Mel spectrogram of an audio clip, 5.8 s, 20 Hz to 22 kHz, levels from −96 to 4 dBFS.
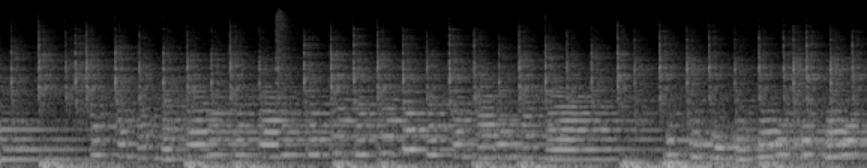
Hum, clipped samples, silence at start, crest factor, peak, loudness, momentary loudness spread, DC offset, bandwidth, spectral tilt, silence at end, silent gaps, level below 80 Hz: none; under 0.1%; 0 s; 16 dB; -22 dBFS; -38 LUFS; 3 LU; under 0.1%; 12.5 kHz; -6 dB/octave; 0 s; none; -42 dBFS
